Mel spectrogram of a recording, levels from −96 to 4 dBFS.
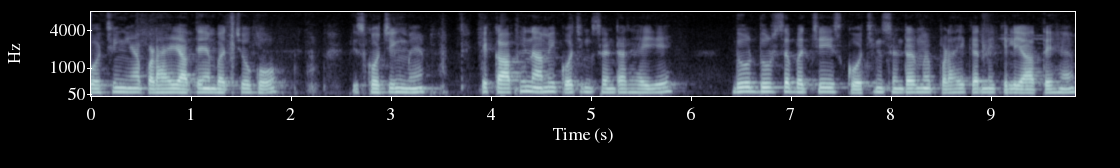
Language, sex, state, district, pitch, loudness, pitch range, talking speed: Hindi, male, Chhattisgarh, Kabirdham, 140 Hz, -17 LUFS, 130-150 Hz, 185 wpm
